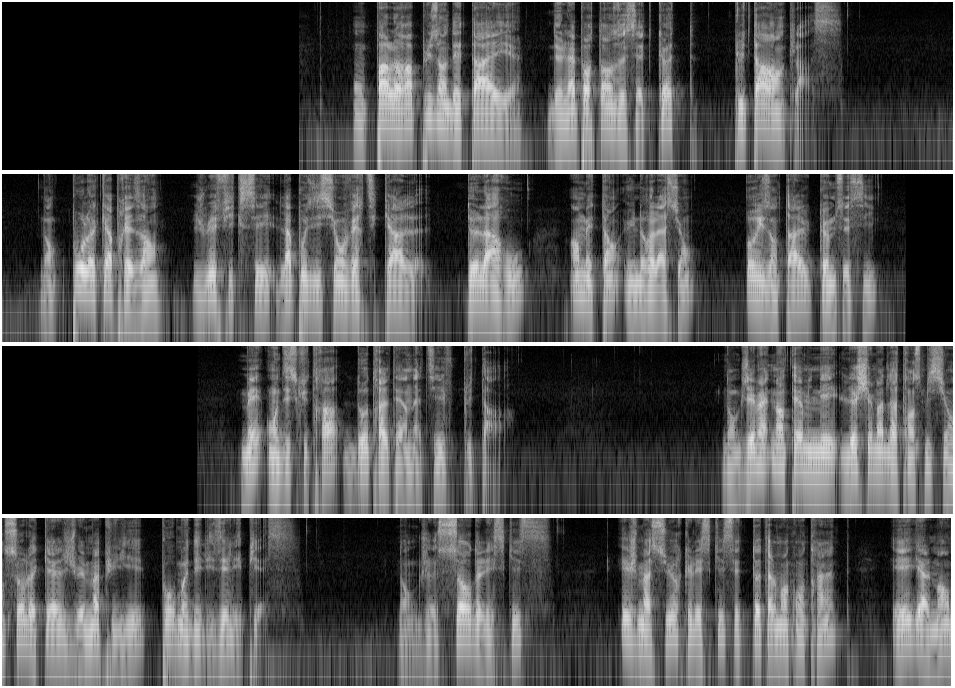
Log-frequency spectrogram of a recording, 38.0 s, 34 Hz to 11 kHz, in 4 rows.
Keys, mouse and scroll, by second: 2.1 Down, 2.1 Return, 2.1 click, 2.3 Down, 2.3 Return, 4.3 click, 4.7 Escape, 4.7 click, 12.1-13.0 drag, 13.6 click, 16.7 click, 19.0 click, 33.4 click, 35.9 click, 37.8 click.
